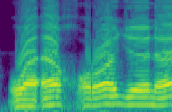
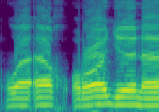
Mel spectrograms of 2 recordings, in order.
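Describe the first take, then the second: The two takes are said the same way.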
